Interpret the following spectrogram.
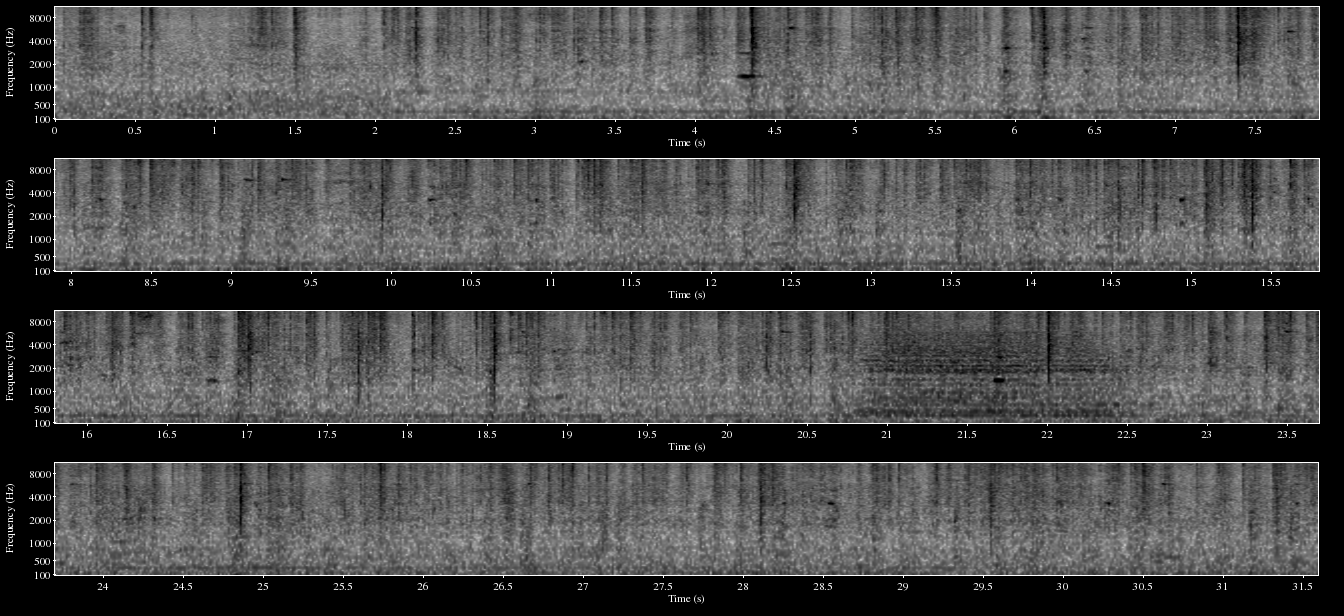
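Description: Steady rumble of a passenger train car running on the rails, with scattered wheel clicks and a steady low drone. About twenty-one seconds in, the train's diesel-electric locomotive sounds its horn once for about a second and a half.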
